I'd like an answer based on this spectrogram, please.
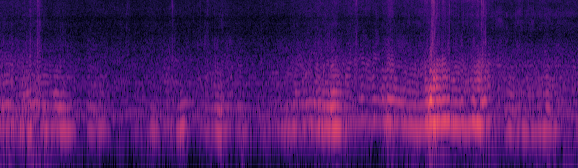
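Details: Many honey bees humming in the hive, a low wavering drone with layered overtones; one bee buzzes louder and higher near the end before the steady mass of sound settles again.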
